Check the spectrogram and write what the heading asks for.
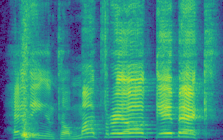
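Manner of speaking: loud, high hammed-up Québécois accent on the place names; bad French-Canadian accent. To his hockey viewers, a mock French-Canadian accent. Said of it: "that was a really bad French-Canadian accent".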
